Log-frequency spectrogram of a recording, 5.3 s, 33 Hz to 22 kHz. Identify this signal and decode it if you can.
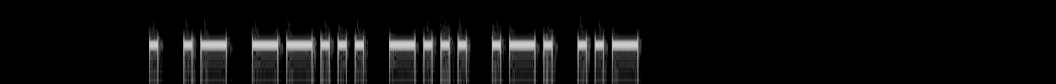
Morse code, heard as a keyed tone, about 28 wpm, 700 Hz. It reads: EA7BRU
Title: DXCC-100 Call Signs - 6 Characters - Repeated 3x - 28wpm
